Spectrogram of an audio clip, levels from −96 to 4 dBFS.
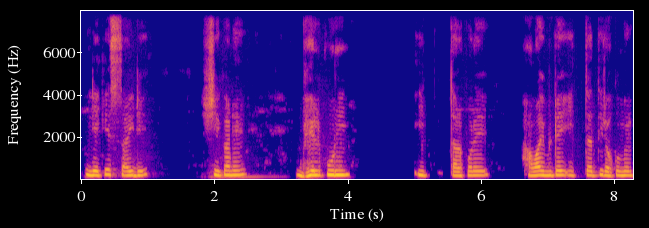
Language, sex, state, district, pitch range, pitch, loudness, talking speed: Bengali, male, West Bengal, North 24 Parganas, 195-215 Hz, 200 Hz, -16 LUFS, 95 wpm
